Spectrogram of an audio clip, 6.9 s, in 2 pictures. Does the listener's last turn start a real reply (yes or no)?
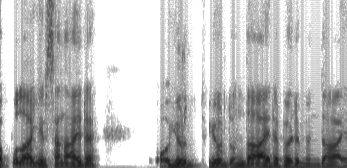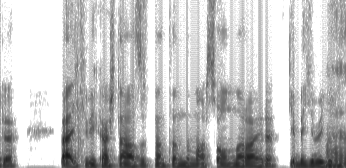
yes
